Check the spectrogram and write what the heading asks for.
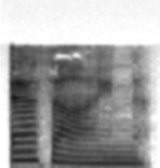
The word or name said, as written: ethine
